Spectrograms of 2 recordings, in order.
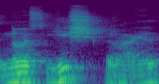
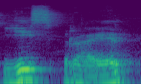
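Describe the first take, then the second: First: Yisrael said with a sh sound, slow; wrong pronunciation. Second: Yisrael said slowly with a clear s; correct pronunciation. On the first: (Yisrael mal pronunciado, con sh) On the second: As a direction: say Yisrael with s, slow and careful. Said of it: "no es Yisrael, es Yisrael". (Yisrael bien pronunciado, con s, despacio) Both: Shown as a demonstration.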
